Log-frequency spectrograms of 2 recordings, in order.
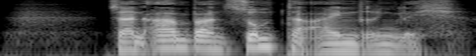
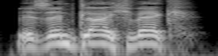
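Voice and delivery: a lightly raised, brisk voice for the pilot Tech; Tech's voice; 9 semitones higher, 5 dB louder than usual. A narrator's reading. Tech telling the captive noble they are leaving, lightly voiced. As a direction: voice Tech a touch higher and brighter than the narrator.

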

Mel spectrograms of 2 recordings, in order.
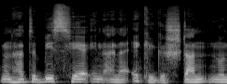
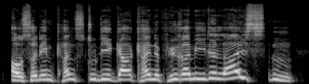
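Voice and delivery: high, raised voice climbing in protest; indignant rant; 12 semitones higher, 6 dB louder than usual. Acted. Ignored ghost protesting against burial, indignant rant. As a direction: rant in outraged questions, high and loud.

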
